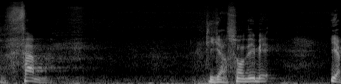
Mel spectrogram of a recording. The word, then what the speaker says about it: femme: m eux se prononcent femme qui a sondé mais ya pas de adam femme a bien vu c'est exact mais c'est comme ça le e de femmes se prononce à et le petit garçon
